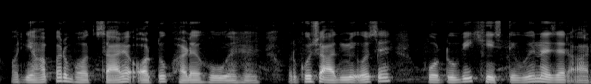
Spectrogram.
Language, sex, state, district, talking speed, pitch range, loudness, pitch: Hindi, male, Bihar, Bhagalpur, 190 wpm, 100-115 Hz, -23 LUFS, 110 Hz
